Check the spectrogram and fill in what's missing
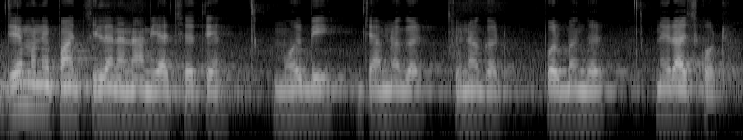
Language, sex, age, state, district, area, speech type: Gujarati, male, 18-30, Gujarat, Morbi, rural, spontaneous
